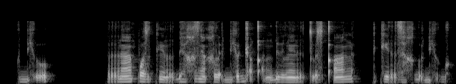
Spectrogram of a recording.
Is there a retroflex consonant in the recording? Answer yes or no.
no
